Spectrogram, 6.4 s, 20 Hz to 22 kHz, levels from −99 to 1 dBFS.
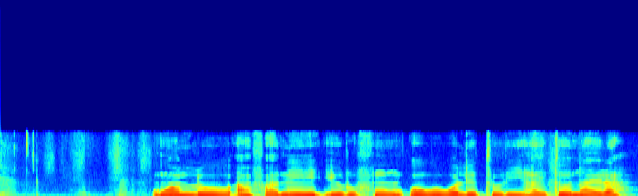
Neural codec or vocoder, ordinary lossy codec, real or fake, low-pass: none; none; real; 7.2 kHz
